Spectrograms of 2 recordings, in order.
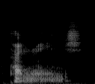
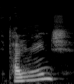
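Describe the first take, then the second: First: Putting range. whispered to himself. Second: High rising putting range?; Putting range? asked high and rising; surprised question. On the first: Player confirming the distance, soft whisper. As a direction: breathe Putting range. under the breath. Answering himself mid-game. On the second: Player checking the distance, high rising question. Asking himself mid-game. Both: Real, not acted.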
